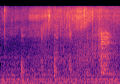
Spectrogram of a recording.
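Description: Chopped garlic, ginger and spring onion whites with black pepper sizzling in hot oil in a wok while being stirred with a perforated metal skimmer. The sizzle grows louder toward the end, with a couple of light taps of the skimmer on the wok near the start.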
